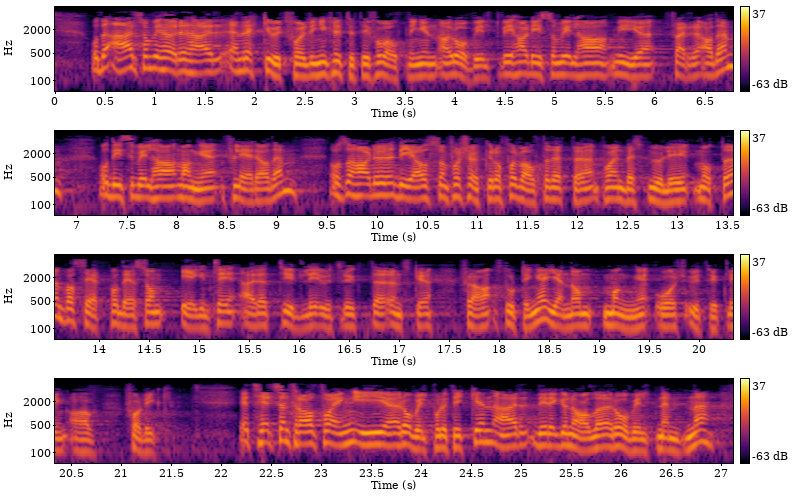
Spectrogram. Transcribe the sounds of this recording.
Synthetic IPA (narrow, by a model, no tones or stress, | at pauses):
ɔd̪ɛʔæɾsɔmʋɪhøːɾəɾɦæːɾɛnɾɛkːəʉːt̪fɔɾd̪ɾɪŋəkʰnʏt̪ːət̪ːɪlfɔɾʋɑlt̪nɪŋənʔɑʋɾoːʋəʋɪlt̪ʋɪɦɑɖɪsɔmʋɪlɦɑːmyːəfærəʔɑʋd̪ɛm | ɔd̪ɪsɔmʋɪlɦɑːmɑŋːəfleːɾəɑʋd̪ɛm | ʔɔsɔɦɑɖʉd̪ɪɑɔsːɔmfɔʂøːkəɾɔfɔɾʋɑlt̪əd̪ɛt̪ːəpʰɔɛnbɛst̪mʉːlɪmoːt̪əbɑseːʈ̚pʰɔd̪ɛsɔmeːɡənt̪lɪæ̰ɾɛt̪ʰːyːd̪əlɪʉːt̪ʰɾʏkt̪œnskə | fɾɑst̪uːʈɪŋːəjɛnːɔmːɑŋːəʔoːʂʉːt̪ʰʋɪklɪŋɑʋ | fɔɖyːk | ɛt̪heːlt̪sɛnt̪ʰɾɑːlt̪̚pʰɔɛŋːɪɾoːʋɪl̚pʰʊlɪt̪ʰɪkːənæɾd̪ɪɾɛɡɪʊnɑːləɾoːʋɪld̪nɛmd̪ənə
